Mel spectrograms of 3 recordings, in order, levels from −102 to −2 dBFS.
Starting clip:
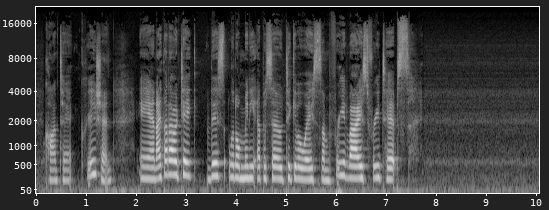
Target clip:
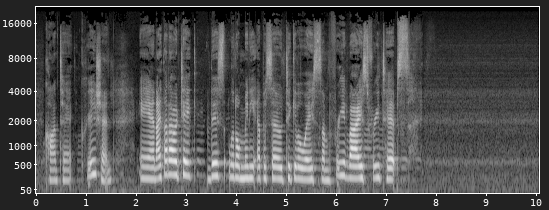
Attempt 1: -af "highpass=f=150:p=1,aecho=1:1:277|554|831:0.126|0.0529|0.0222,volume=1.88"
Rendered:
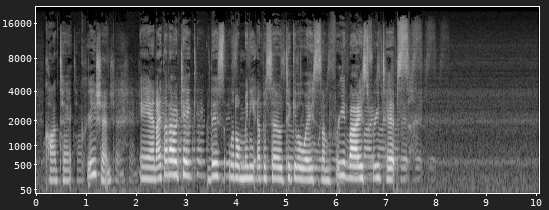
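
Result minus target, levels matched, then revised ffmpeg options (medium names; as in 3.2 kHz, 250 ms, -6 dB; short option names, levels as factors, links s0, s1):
echo-to-direct +11 dB
-af "highpass=f=150:p=1,aecho=1:1:277|554:0.0355|0.0149,volume=1.88"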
